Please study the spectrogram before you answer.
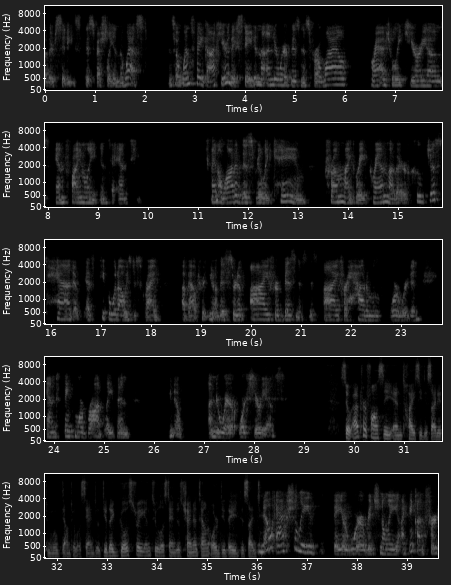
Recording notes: This podcast was recorded in front of a live Zoom audience.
